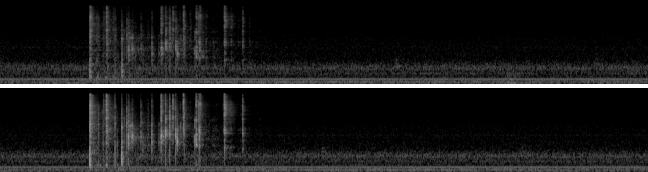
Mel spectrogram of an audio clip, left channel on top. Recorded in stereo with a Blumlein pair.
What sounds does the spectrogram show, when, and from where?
0.9 s crushing: 30° right, 1.2 m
